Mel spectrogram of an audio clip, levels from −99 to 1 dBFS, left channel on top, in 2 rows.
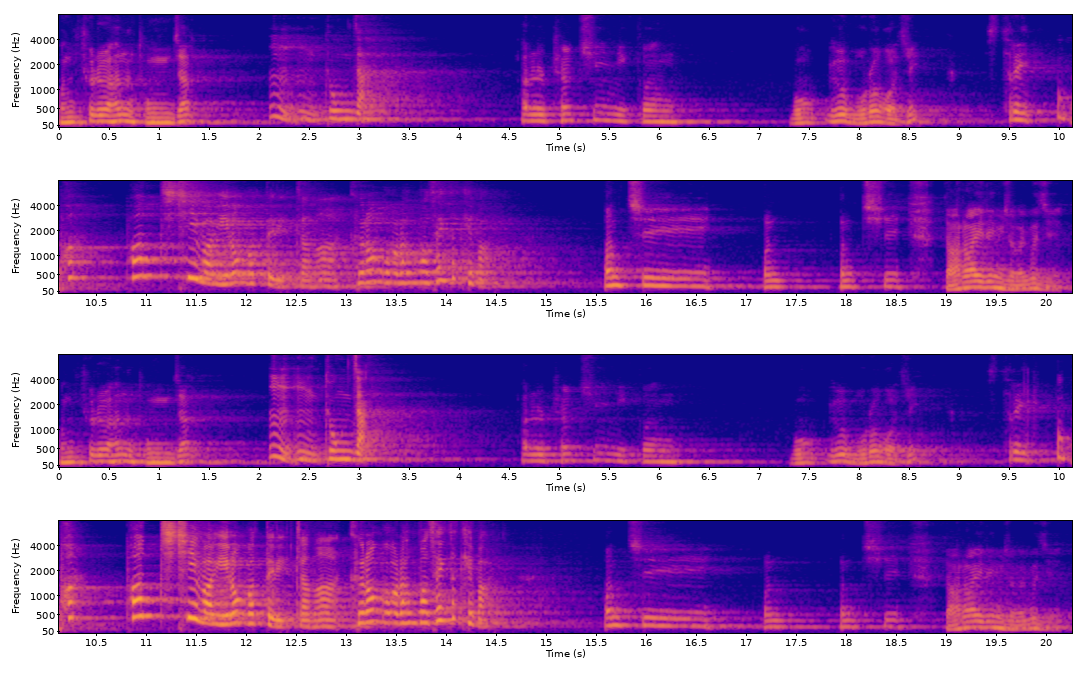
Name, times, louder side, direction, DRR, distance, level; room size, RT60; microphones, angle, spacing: voice 1, 0.0-1.4 4.6-6.3 7.3-8.6 9.5-9.7 15.6-16.7 17.2-17.4 17.9-20.2, left 3 dB, 30° left, 14 dB, 0.3 m, -34 dB
voice 2, 2.1-3.1 10.0-10.4 10.8-14.5, right 5 dB, 75° right, 12 dB, 0.5 m, -28 dB
23.0 x 15.0 x 3.1 m, 2.2 s
head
